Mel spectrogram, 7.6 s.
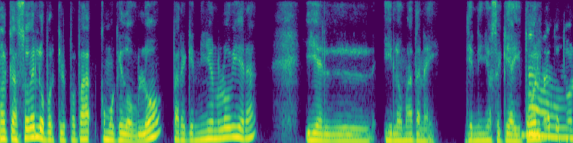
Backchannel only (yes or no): yes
